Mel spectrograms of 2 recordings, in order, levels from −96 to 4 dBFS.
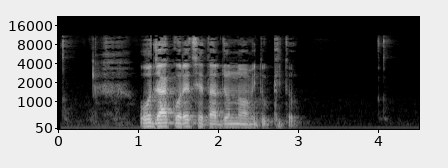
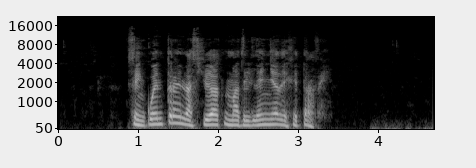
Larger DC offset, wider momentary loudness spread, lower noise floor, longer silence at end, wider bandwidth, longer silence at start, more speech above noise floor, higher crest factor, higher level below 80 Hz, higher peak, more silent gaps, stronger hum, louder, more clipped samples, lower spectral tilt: neither; first, 26 LU vs 8 LU; second, -72 dBFS vs -78 dBFS; first, 1.6 s vs 1.4 s; about the same, 11.5 kHz vs 12 kHz; second, 0.55 s vs 0.9 s; about the same, 50 dB vs 51 dB; first, 24 dB vs 18 dB; about the same, -58 dBFS vs -60 dBFS; first, 0 dBFS vs -12 dBFS; neither; neither; first, -21 LUFS vs -28 LUFS; neither; second, -3.5 dB/octave vs -7 dB/octave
